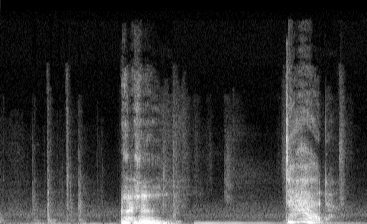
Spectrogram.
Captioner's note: clears throat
